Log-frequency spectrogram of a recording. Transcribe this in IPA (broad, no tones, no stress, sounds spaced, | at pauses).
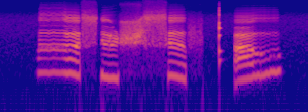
ɣ ʌ s ɾ ʉ ʂ s ə f qʼ o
